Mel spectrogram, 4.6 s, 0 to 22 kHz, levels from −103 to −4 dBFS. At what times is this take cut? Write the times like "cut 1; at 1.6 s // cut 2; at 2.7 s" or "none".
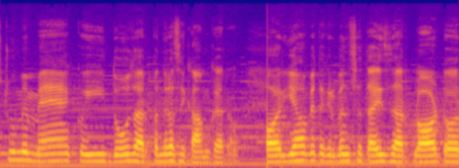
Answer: cut 1; at 2.7 s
